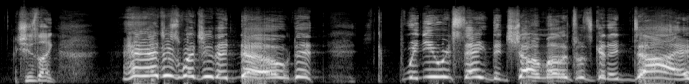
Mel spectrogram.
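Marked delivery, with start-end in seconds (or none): 1.3-7.0 mock very high, weepy, distraught, raised crying voice. Retelling a lady coming up backstage after the show, imitating a crying woman. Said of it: "crying lady comes up to me".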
